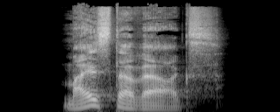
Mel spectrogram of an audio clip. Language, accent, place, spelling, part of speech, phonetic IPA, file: German, Germany, Berlin, Meisterwerks, noun, [ˈmaɪ̯stɐˌvɛʁks], De-Meisterwerks.ogg
- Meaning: genitive singular of Meisterwerk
